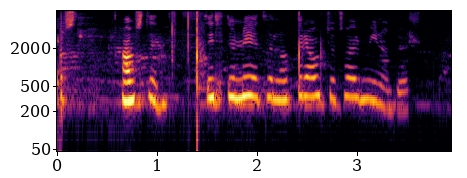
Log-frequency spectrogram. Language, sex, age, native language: Icelandic, male, 11, Icelandic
